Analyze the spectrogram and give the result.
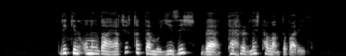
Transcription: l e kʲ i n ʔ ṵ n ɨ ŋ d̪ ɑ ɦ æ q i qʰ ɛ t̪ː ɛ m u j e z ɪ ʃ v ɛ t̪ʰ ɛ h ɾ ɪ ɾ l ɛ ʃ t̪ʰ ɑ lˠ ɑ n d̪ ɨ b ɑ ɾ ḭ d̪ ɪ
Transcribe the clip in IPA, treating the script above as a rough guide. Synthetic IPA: l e kʲ i n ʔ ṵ n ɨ ŋ d̪ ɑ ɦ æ q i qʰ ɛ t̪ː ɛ m u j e z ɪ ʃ v ɛ t̪ʰ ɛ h ɾ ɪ ɾ l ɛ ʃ t̪ʰ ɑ lˠ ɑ n t̪ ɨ b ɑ ɾ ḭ d̪ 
